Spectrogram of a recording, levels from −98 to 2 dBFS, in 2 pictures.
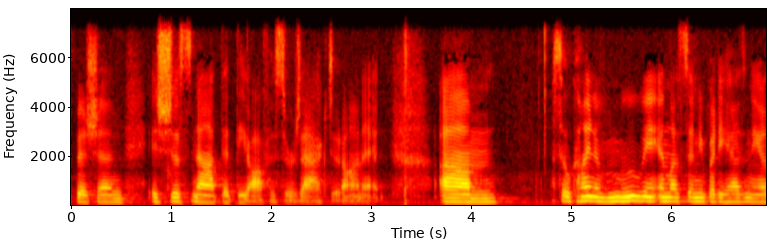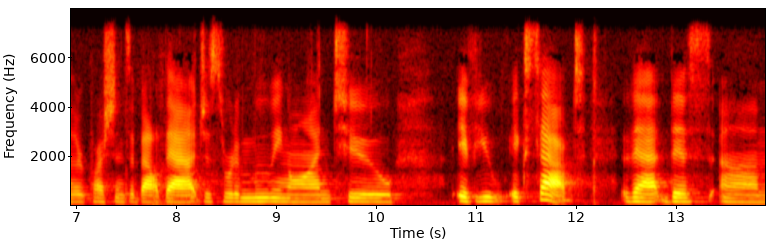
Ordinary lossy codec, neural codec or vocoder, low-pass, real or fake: Opus, 64 kbps; none; 7.2 kHz; real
